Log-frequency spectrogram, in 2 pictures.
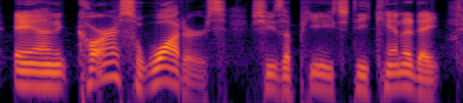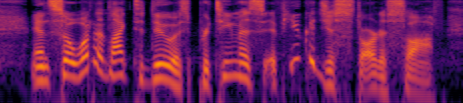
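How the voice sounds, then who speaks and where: A man's voice: medium pitch, no room sound. A man hosting a podcast, asking questions in an easygoing way and affirming answers often. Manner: easygoing, affirming with yeah and good. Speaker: podcast host. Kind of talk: casual podcast interview.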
